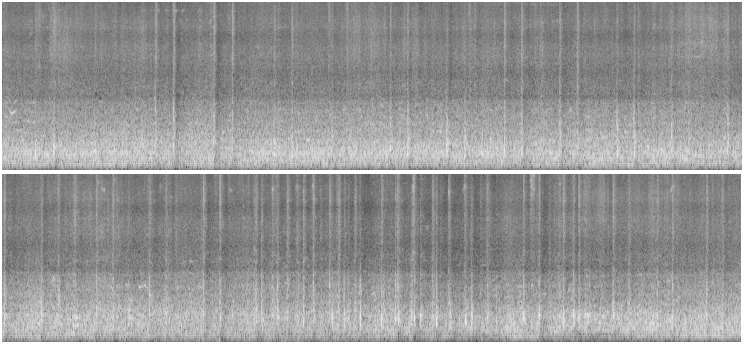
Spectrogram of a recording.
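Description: Bangladesh Railway passenger train running at speed, heard from an open carriage window: a steady rumble of wheels on rail with many quick clicks as the wheels pass over rail joints.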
